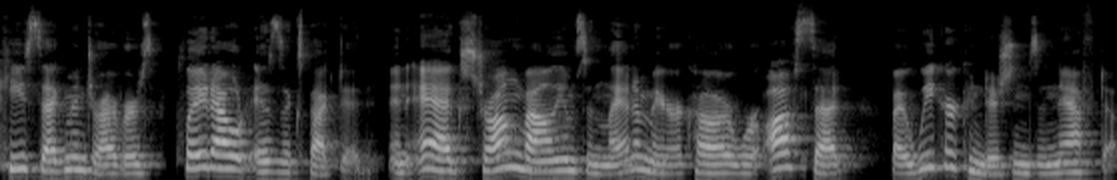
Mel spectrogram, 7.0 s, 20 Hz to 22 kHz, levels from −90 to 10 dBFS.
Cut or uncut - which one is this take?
cut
